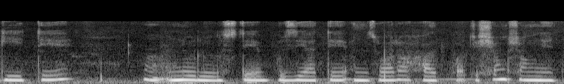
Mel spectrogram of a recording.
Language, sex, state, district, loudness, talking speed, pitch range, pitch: Mizo, female, Mizoram, Aizawl, -13 LUFS, 150 wpm, 190-205 Hz, 195 Hz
